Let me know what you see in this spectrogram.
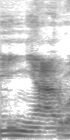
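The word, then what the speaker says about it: Ignarro: E o outro foi o Louis Ignaro, né? Ignaro, que se escreve, mas eu acho que é a origem italiana, então é Ignaro a pronúncia correta, Louis Ignaro, que foi o que descobriu que tinha um fator externo.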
